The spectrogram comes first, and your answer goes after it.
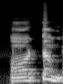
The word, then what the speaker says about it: autumn: Autumn. It is not autumn. M and cluster whenever it is there. Lost N is not pronounced. So N is silent.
